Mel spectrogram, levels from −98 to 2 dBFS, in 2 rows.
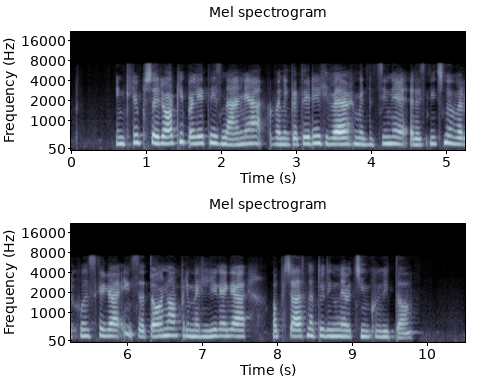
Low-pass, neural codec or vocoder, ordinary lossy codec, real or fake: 7.2 kHz; codec, 16 kHz, 1 kbps, FreqCodec, larger model; none; fake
